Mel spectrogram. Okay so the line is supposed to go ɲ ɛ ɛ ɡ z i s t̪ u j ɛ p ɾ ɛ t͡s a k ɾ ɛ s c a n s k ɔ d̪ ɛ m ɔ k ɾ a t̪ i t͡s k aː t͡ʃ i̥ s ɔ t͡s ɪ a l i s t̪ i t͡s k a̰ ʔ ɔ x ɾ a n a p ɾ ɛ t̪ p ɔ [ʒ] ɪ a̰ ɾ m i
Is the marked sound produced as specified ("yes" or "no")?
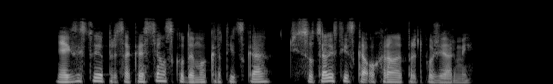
yes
